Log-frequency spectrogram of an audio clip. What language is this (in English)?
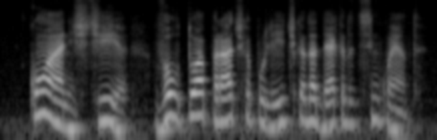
Portuguese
